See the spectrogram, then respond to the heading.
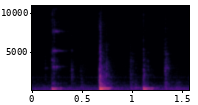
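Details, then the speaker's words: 2006 Kawasaki ZX10R engine, crank still, piston rocked by hand with an extension and screwdriver: four dull metallic clunks about every half second, showing roughly 1/8 inch play; likely both rod bearings on that cylinder are worn. "but that is uh that is our bad one so far there might be more than one but that's at least one and it's about it looks like both bearings because that's about eighth inch"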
